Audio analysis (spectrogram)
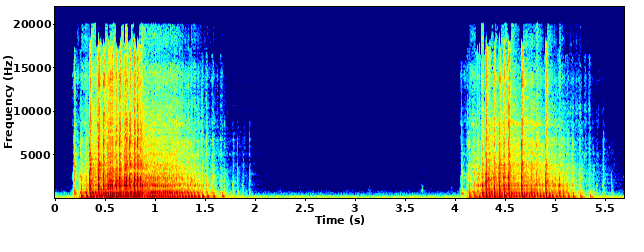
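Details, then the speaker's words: Late-1950s/early-1960s Homelite 7-19 chainsaw after carburetor cleaning, diaphragm still worn: two short screaming bursts that sag and cut out within about a second and a half, likely fuel-starved by the tired carb diaphragm. "It's not perfect. It needs a new diaphragm put in it, but maybe hopefully it'll do good enough to where we can crank it up and run it for a minute."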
